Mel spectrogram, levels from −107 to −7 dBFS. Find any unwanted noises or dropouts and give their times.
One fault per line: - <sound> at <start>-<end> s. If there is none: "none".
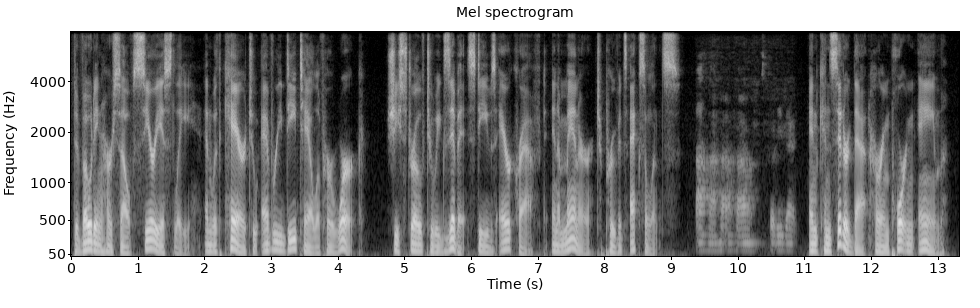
- laugh at 9.4-10.9 s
